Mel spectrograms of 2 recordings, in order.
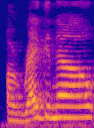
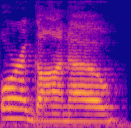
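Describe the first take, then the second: First: It is said with an American pronunciation. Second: It is said with a British pronunciation. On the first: "oregano instead of" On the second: "instead of oregano"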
